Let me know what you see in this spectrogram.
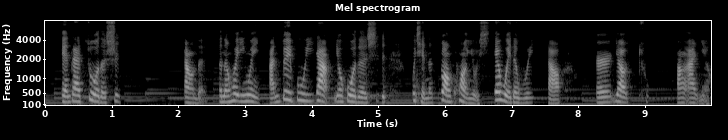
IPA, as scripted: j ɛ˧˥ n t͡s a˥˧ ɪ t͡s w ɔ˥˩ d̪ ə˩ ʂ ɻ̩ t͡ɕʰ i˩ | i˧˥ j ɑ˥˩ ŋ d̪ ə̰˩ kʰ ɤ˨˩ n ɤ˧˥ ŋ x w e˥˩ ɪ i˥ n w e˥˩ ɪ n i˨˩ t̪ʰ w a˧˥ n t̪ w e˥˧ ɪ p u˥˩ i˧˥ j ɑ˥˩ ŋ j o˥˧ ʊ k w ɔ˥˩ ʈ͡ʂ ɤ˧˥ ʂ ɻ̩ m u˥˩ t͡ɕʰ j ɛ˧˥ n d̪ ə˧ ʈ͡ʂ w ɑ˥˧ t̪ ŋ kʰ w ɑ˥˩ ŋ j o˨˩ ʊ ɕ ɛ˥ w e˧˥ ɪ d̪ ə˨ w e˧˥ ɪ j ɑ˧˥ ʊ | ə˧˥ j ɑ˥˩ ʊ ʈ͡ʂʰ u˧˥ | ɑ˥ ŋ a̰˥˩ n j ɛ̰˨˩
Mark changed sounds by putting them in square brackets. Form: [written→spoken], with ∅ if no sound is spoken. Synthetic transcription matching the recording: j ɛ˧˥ n t͡s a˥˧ ɪ t͡s w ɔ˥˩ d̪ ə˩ ʂ ɻ̩ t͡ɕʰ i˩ | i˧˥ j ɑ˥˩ ŋ d̪ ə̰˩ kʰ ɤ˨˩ n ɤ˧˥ ŋ x w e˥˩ ɪ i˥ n w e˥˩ ɪ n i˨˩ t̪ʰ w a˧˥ n t̪ w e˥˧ ɪ p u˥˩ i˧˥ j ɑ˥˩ ŋ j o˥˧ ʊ [k→x] w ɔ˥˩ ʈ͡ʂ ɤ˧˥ ʂ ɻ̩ m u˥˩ t͡ɕʰ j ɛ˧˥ n d̪ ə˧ ʈ͡ʂ w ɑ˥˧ [t̪→∅] ŋ kʰ w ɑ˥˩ ŋ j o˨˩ ʊ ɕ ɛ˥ w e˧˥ ɪ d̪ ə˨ w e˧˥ ɪ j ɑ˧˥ ʊ | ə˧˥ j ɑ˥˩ ʊ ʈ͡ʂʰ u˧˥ | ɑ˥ ŋ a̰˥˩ n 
